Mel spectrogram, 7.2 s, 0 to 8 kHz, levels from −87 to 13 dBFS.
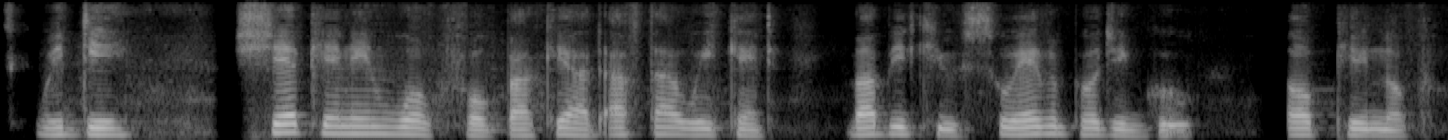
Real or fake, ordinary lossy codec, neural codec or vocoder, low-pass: fake; none; codec, 16 kHz, 1.1 kbps, Voila-Tokenizer; 7.2 kHz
